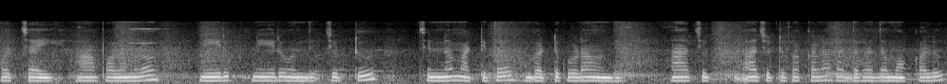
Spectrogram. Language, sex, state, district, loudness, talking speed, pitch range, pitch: Telugu, female, Andhra Pradesh, Srikakulam, -14 LUFS, 105 wpm, 165-175 Hz, 170 Hz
